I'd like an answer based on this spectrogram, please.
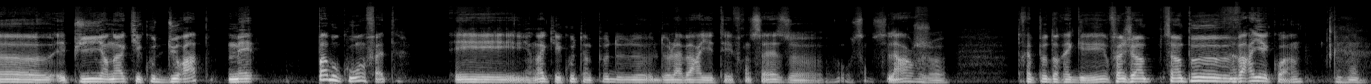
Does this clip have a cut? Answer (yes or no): no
